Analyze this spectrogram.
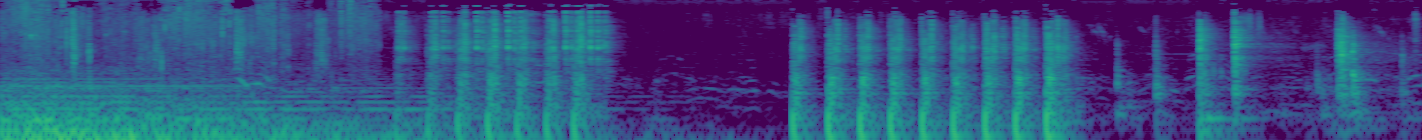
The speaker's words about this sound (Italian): Ma non vedo altri ingressi che la porta principale, Magister. Come pensate di entrare nell'edificio? Nel modo più semplice, bussando.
